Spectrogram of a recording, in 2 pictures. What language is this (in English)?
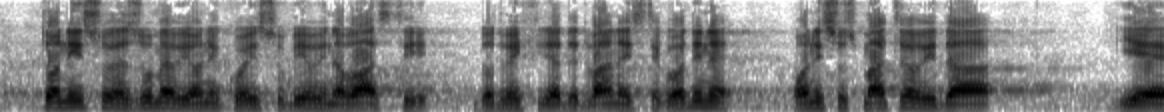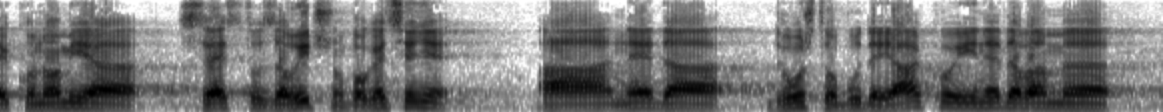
Serbian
